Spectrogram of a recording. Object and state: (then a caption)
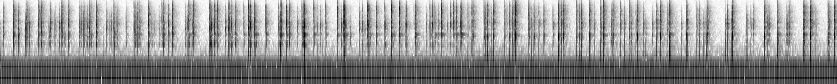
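Plastic shaker bottle. A pink translucent plastic shaker cup with a flip lid, hollow and apparently empty, is held in the hand and tapped and scratched with long nails. Dozens of quick, bright, hollow clicks and rattly scratches follow each other over a steady low hum. Each tap dies away almost instantly.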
